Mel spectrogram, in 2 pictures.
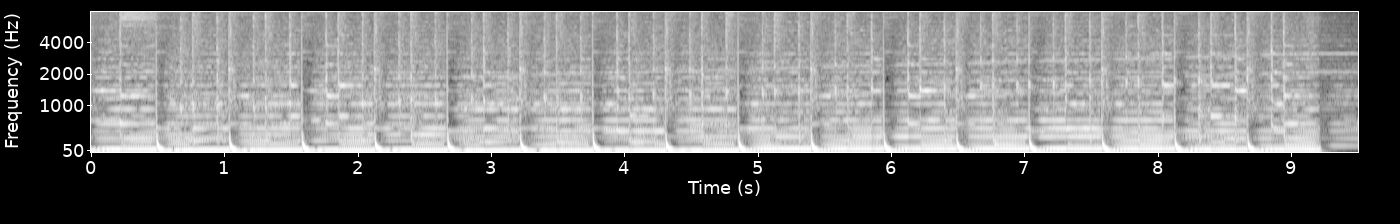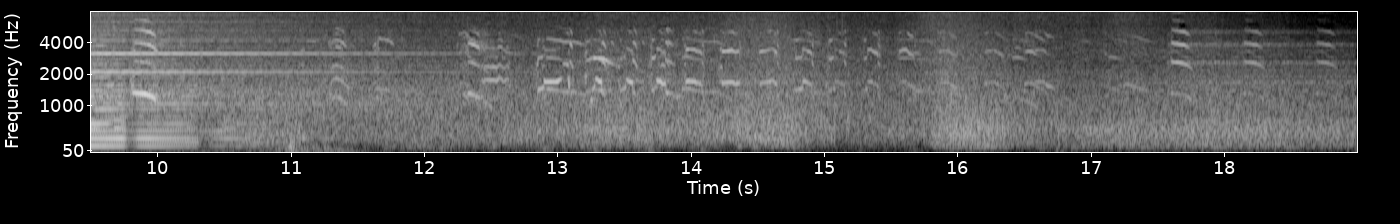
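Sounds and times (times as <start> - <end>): faint bird chirps: 9.8 - 19.0.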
